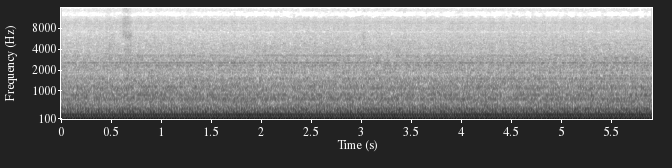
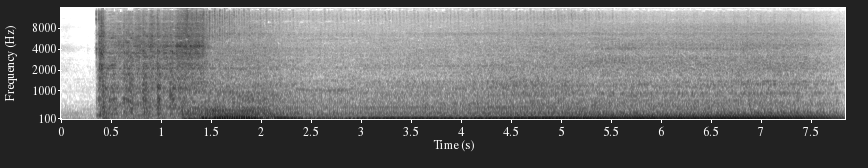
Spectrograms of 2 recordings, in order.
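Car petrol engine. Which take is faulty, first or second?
second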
